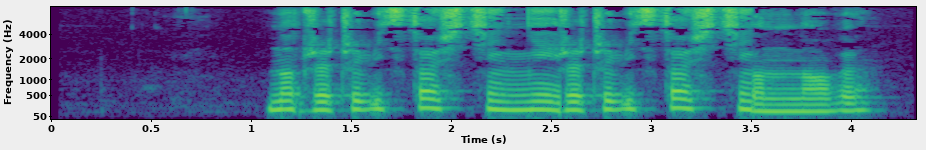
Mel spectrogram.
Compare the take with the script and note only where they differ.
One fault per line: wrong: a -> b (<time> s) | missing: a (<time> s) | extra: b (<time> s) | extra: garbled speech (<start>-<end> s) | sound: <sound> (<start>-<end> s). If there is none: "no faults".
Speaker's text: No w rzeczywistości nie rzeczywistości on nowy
no faults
